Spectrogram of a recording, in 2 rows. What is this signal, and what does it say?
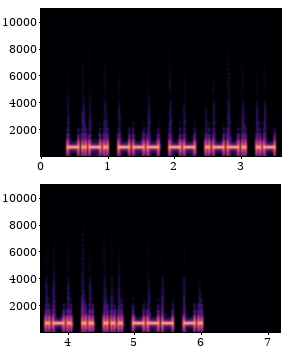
Morse code, heard as a keyed tone, about 22 wpm, 700 Hz. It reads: COMPARISON
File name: practice / 22wpm / 10 Letter Words - First 3 Letters Given - 22wpm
